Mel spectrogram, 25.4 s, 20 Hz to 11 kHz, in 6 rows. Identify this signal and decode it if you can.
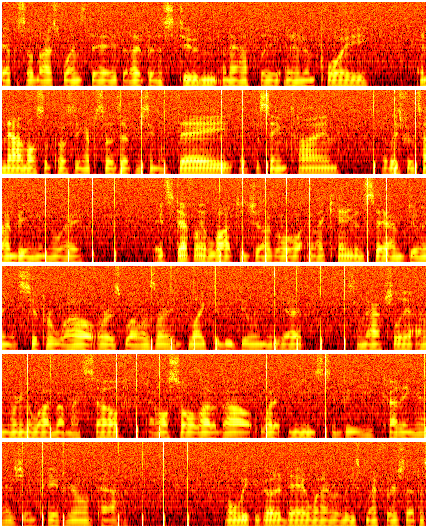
Tap code, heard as knocks on a wall, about 5 knocks a second, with speech in English. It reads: NOW THAT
